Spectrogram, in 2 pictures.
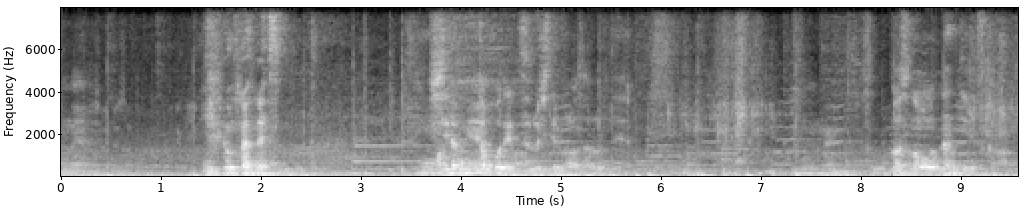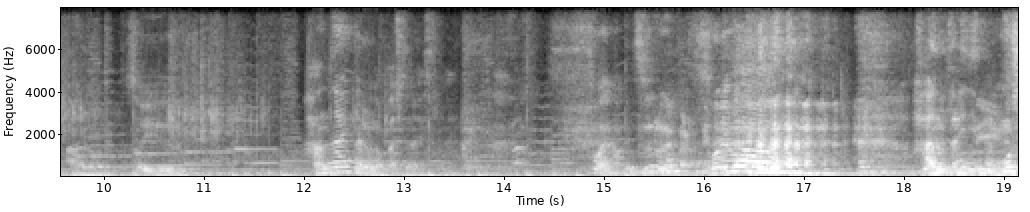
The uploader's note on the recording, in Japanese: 伊丹GreenJamの楽屋より収録です。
